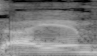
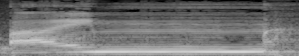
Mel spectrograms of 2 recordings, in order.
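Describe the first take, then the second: First: Both words are said in full. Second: The two words merge into one syllable.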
